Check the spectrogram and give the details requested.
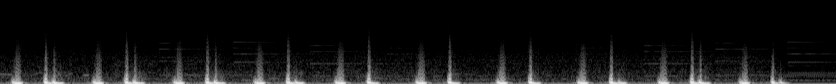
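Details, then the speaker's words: Simulated auscultation in a Second Life training sim, from one of three ill virtual patients. Regular heartbeat at about 74 per minute: heart murmur. "Here we have 3 patients who are ill. Listen to the heart sounds for each condition."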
